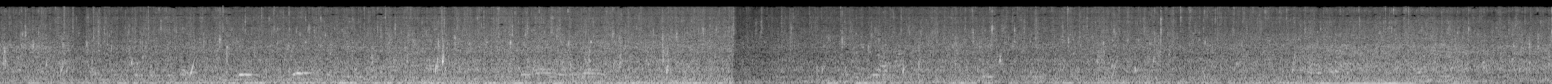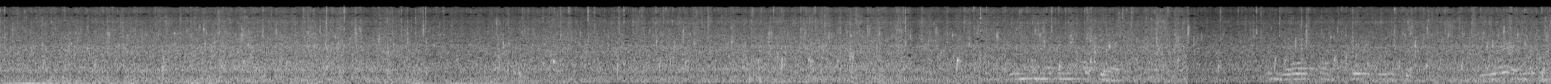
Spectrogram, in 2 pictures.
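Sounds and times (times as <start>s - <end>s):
rain on metal roofing: 0.0s - 31.0s
rain on running water: 0.0s - 31.0s.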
